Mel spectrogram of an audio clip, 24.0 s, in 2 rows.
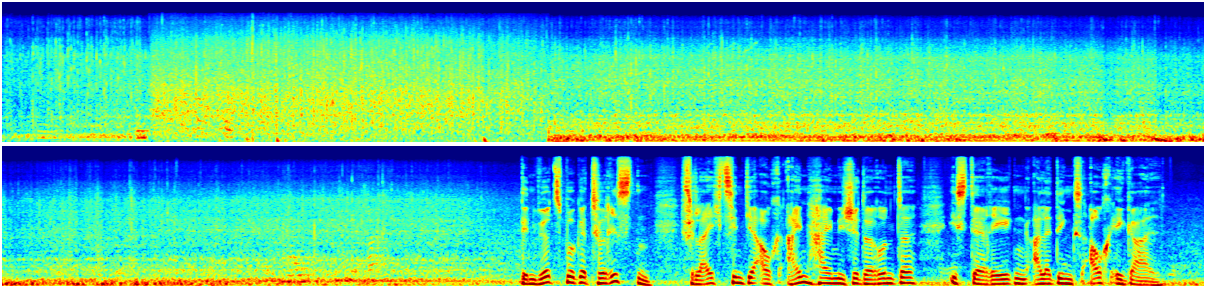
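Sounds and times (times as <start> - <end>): steady rain hiss: 0.0 - 23.6
low ship engine hum: 5.4 - 24.0.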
